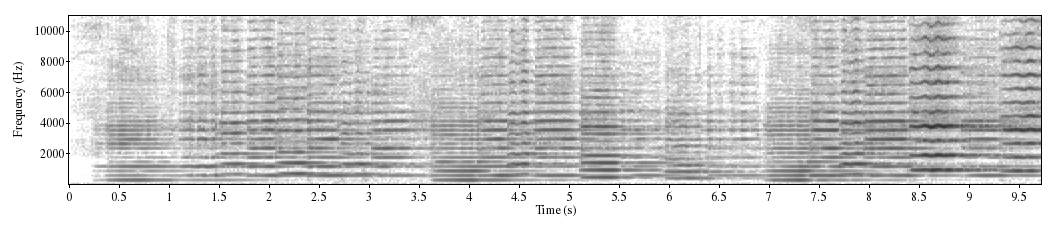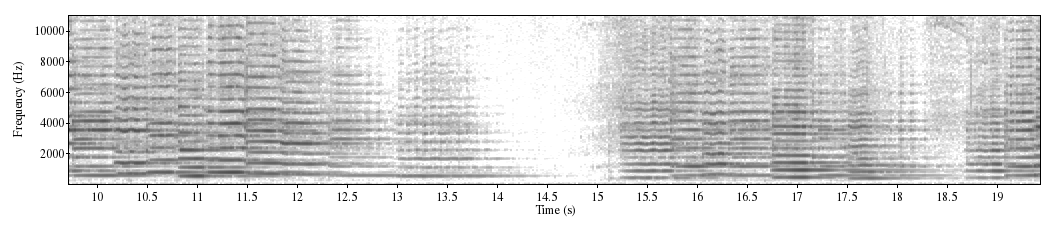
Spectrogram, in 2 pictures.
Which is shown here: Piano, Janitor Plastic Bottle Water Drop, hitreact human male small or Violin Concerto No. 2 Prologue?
Violin Concerto No. 2 Prologue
